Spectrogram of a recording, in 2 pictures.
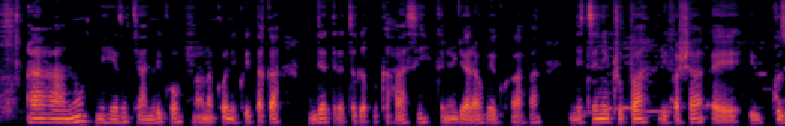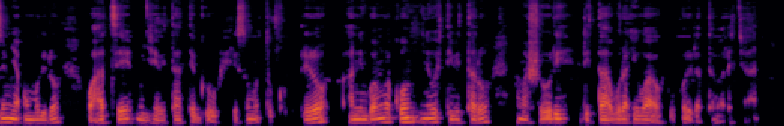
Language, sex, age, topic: Kinyarwanda, male, 18-24, government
